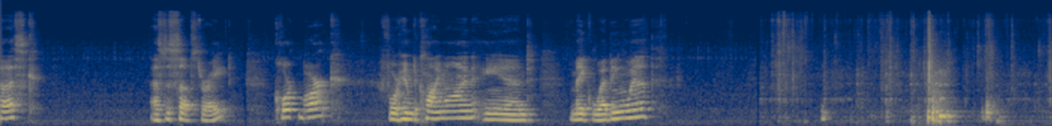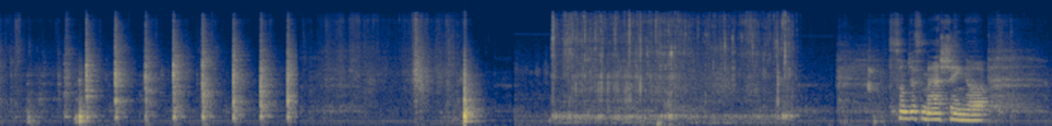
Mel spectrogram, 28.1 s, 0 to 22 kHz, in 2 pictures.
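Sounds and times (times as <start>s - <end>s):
plastic wrapper crinkling: 10.2s - 12.1s
water pouring into tank: 21.4s - 24.7s.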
